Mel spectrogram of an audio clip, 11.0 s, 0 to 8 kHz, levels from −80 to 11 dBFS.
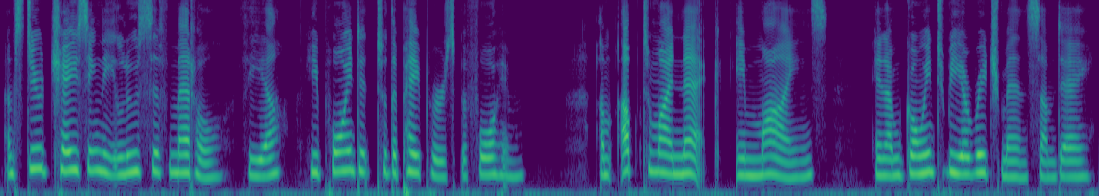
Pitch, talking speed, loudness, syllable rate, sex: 235 Hz, 160 wpm, -20 LUFS, 4.5 syllables/s, female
